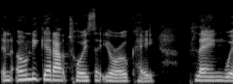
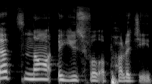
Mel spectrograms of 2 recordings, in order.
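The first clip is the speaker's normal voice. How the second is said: ordinary delivery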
